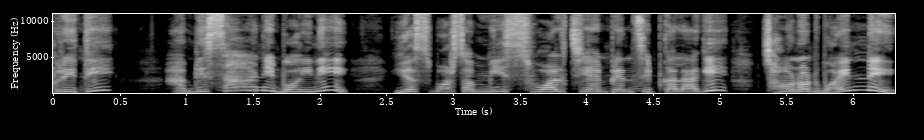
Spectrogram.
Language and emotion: Nepali, surprised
